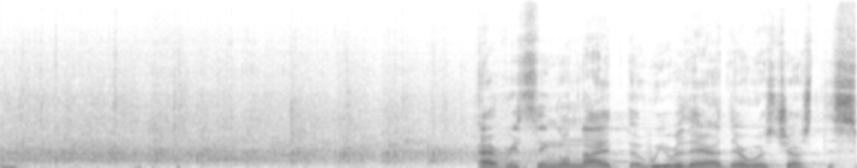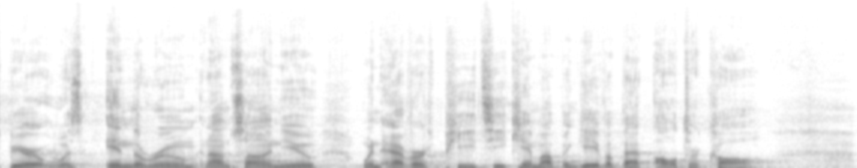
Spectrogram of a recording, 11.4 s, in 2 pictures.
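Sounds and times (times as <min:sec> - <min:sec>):
audience applause for a speaker at a church event: 0:00.0 - 0:03.9
speech: 0:03.2 - 0:10.8.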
